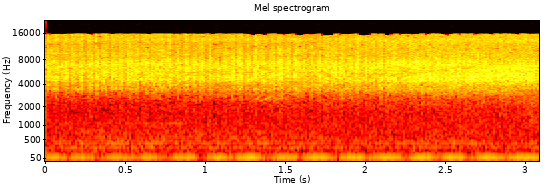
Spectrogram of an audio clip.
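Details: Eastern diamondback rattlesnake in Florida holding a defensive pose while a person interacts with it. It gives a sustained, even, high-pitched sizzling rattle for the whole stretch over a soft, low background hum.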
